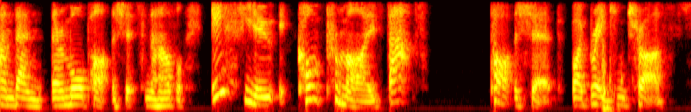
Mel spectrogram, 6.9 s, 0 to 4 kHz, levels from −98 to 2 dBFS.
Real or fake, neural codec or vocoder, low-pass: real; none; 3.6 kHz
